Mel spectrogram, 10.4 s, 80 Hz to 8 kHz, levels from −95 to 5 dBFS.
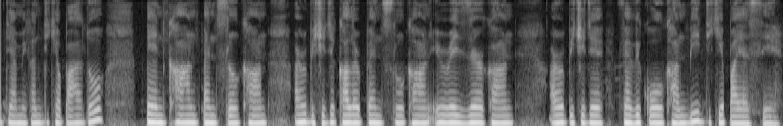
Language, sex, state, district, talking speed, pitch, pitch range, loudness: Nagamese, female, Nagaland, Dimapur, 155 wpm, 175 Hz, 170-180 Hz, -15 LUFS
